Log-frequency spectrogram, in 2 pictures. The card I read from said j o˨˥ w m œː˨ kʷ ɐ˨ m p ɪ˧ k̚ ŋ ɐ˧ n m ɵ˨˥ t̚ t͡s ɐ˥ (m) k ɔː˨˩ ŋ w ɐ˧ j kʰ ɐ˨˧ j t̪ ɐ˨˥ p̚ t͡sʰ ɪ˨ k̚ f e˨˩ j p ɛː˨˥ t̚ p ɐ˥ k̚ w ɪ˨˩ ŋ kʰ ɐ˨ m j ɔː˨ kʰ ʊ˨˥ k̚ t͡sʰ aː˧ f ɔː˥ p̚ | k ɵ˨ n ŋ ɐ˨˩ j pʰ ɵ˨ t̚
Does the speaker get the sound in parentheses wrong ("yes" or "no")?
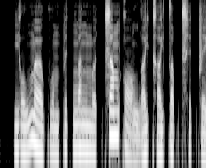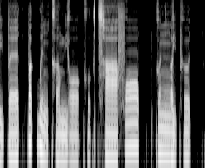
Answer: no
